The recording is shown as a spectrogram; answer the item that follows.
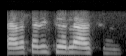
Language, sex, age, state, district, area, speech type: Bengali, female, 45-60, West Bengal, Hooghly, rural, conversation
